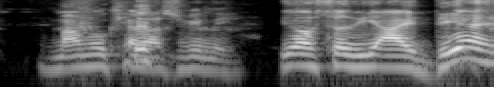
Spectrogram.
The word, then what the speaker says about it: Mamukelashvili: Sasha Mamazvili? Mamukelashvili.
